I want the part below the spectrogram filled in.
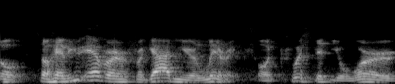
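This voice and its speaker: A man has an ordinary speaking voice at a medium pitch. He speaks at a fairly slow pace with lively intonation. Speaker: talk show co-host and singer. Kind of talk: interview.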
